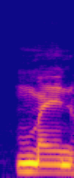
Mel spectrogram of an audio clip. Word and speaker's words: man: MAN, देखो जब दो कॉन्सोनेंट्स के बीच में ए हो तो ए का उच्चारण ऐ की मात्रा के रूप में होता है, हमने सिखाया है। तो यम से यहाँ देखो माँ हो गया, ए का उच्चारण ऐ की मात्रा, यन से आपका ना, ए आपका यहाँ पे मैन हुआ।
